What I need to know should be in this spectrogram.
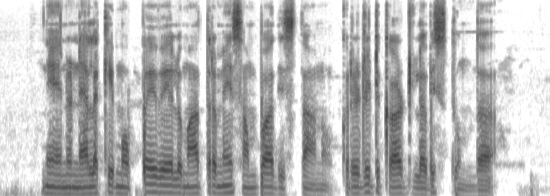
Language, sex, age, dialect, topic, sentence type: Telugu, male, 18-24, Utterandhra, banking, question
